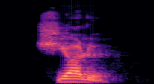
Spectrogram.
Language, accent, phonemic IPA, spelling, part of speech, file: French, France, /ʃja.lø/, chialeux, adjective / noun, LL-Q150 (fra)-chialeux.wav
- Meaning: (adjective) who is complaining often; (noun) someone who is complaining often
